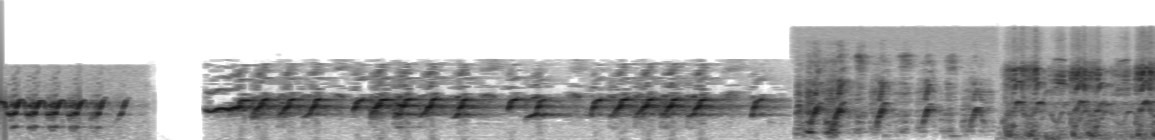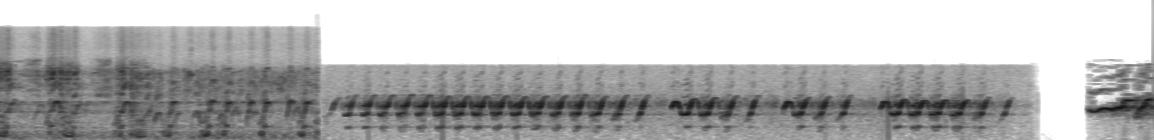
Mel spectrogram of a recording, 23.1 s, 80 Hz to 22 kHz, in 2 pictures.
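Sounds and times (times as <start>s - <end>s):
zebras barking: 8.0s - 14.8s.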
